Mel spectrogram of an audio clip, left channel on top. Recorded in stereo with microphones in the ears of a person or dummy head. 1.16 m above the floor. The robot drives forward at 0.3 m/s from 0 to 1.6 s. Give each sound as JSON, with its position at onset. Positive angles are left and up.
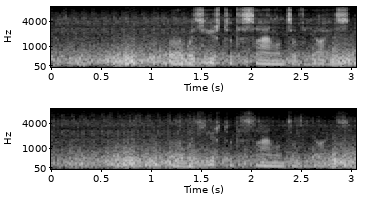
{"t": 1.2, "sound": "a man speaking", "side_deg": 90}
